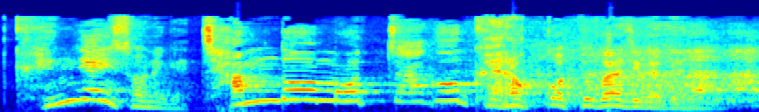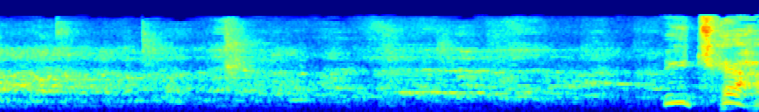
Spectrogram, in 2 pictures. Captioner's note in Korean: 청중 웃음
